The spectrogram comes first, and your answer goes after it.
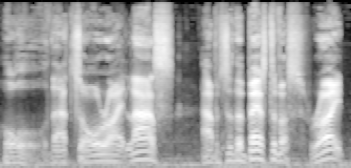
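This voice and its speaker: A gravelly, folksy fantasy baron. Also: male voice, medium pitch, animated, unhurried, bright, forceful tone, heavily acted. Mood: breezy, amused. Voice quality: gravelly, rough. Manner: folksy, overfamiliar. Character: uncouth, jovial newly made fantasy baron. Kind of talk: fantasy audio drama acting.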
